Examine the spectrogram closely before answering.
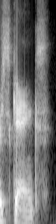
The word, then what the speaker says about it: Schenck: The ancestors have softened the pronunciation, but back in the day, they were Skanks. Skank.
